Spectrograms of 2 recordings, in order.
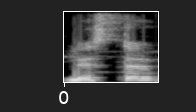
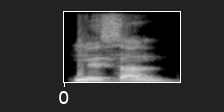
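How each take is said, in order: First: The t sound is pronounced in the middle. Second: The t sound is left out entirely. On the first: The speaker calls it wrong. "इसको बहुत से लोग लिस्टन पढ़ते हैं जबकि गलत है" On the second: The speaker calls it right. "इसे आपको पढ़ना है लिसन"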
